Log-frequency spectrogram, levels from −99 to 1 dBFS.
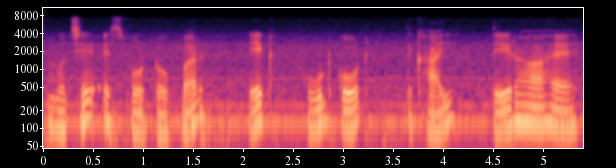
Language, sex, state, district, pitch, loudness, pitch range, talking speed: Hindi, male, Madhya Pradesh, Katni, 120 Hz, -19 LUFS, 105-125 Hz, 120 wpm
